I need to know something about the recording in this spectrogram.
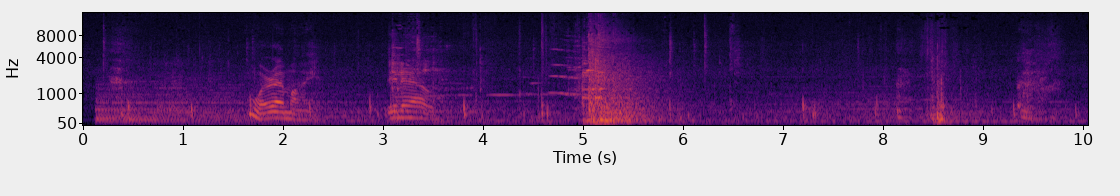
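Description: A young man groans and gasps in pain close by.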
